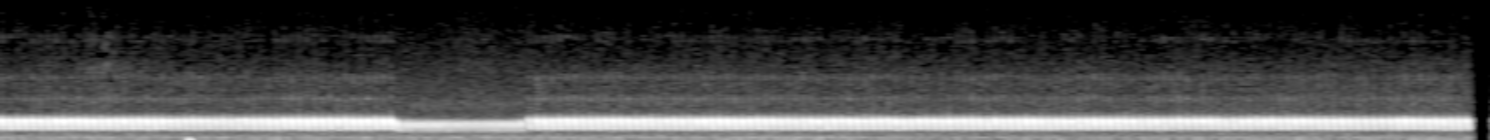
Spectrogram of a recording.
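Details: European nightjar, a summer visitor whose insect-like song is rarely heard before late April and is mostly noted in May and June, churring steadily with one brief dip to a lower pitch.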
